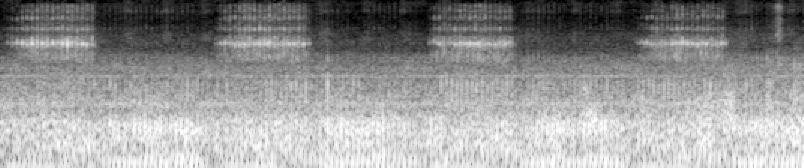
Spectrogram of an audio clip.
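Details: Kuri, a pet cat, purrs while sleeping peacefully on mother's bed: a continuous deep rumbling purr in even breath cycles roughly every one and a half seconds, each cycle carrying a soft airy hiss, in a quiet room.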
